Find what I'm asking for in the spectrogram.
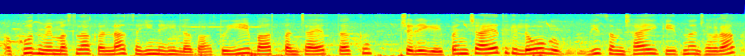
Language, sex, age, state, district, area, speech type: Urdu, female, 30-45, Bihar, Supaul, rural, spontaneous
